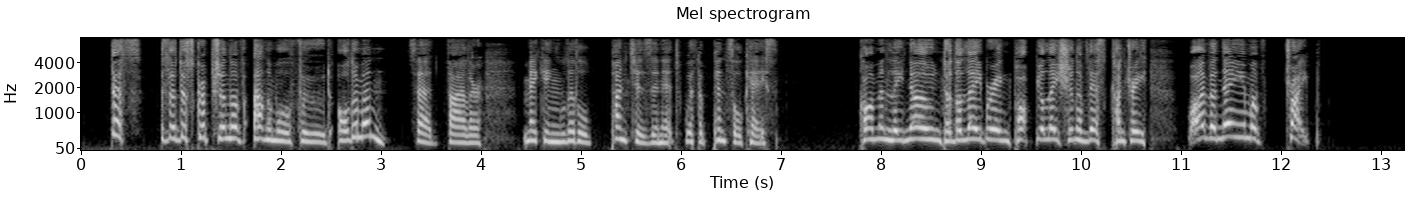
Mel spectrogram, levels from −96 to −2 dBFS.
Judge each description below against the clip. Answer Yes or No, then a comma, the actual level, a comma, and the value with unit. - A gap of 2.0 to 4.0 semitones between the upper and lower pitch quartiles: No, average, 4.4 semitones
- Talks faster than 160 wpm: No, average, 150 wpm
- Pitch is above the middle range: Yes, very high, 265 Hz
